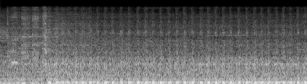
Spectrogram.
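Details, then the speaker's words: 2023 KTM Duke 390 BS6 after chain tensioner fix for engine noise: steady low thumping idle, even beat, no ticking or chain slap; normal idle after repair. "कोई आवाज नहीं ए रही ऐसी तो कोई आवाज नहीं है"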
